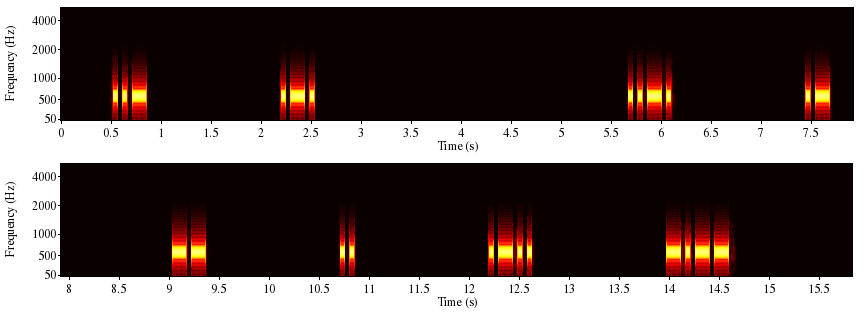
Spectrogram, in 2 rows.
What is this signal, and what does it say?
Morse code, heard as a keyed tone, about 25 wpm, spaced as for 6 wpm, 590 Hz. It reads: UR FAMILY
